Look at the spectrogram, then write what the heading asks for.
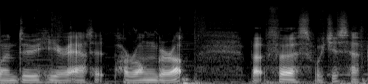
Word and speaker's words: Porongurup: This week we are at a tiny town in the southwest of Western Australia called Porongurup. Porongurup. It's so catchy. Porongurup. Porongurup. Porongurup. My apologies. We've been Googling how to pronounce town names now because we've been getting in trouble for pronouncing things wrong.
